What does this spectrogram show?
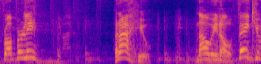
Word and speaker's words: Rakhiv: What is the town pronounced properly? Rakhiv.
